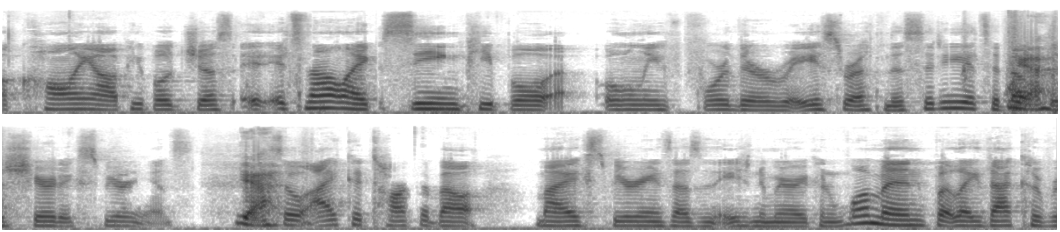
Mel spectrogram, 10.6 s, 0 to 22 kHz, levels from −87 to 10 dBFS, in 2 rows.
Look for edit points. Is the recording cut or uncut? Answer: cut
